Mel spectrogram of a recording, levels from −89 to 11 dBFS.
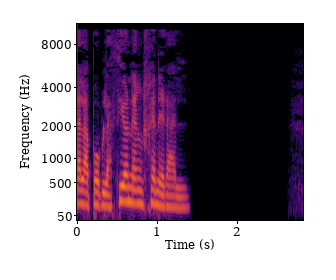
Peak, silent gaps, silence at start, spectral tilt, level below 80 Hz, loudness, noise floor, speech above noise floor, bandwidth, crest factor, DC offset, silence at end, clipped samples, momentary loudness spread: -8 dBFS; none; 0 s; -6 dB/octave; -62 dBFS; -25 LUFS; under -90 dBFS; over 66 dB; 10.5 kHz; 18 dB; under 0.1%; 1.45 s; under 0.1%; 11 LU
